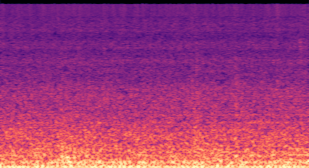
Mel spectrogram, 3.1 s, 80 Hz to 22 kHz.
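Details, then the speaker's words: Jeep Grand Cherokee replacement aftermarket window motor and regulator, with plastic carriage, powered up before being attached, replacing an 18-year-old failed unit: a steady, even low hum with no grinding or clicking as the carriage travels up. Normal operation. "going up. I can see it moving. And we have movement of the carriage."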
